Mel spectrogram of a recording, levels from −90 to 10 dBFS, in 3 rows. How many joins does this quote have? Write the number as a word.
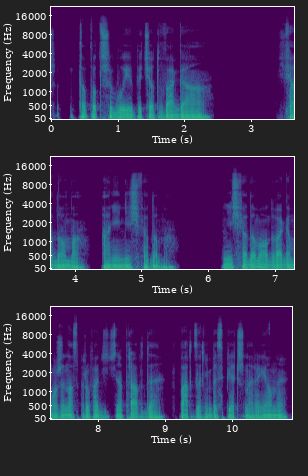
zero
